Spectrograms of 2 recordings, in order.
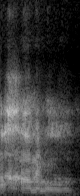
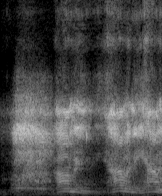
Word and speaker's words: Khamenei: He's Ayatollah Khamenei. Khamenei. Not Khomeini. Sorry. Khamenei. Sorry about Khamenei. Khomeini was the one that took over at the beginning of the Revolution, 1979. Yes. Yeah, Khamenei. But it looked like it's spelled the same, Khomeini. Yeah, it's the same, yeah.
